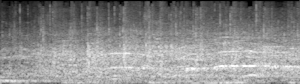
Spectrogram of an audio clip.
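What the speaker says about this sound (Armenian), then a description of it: "մի հատ բարձր ծափարություններ հնչեցնենք" An audience at a wedding-related celebration applauds in a steady, dense wash of clapping, moderately loud and continuous, with a voice speaking over it.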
